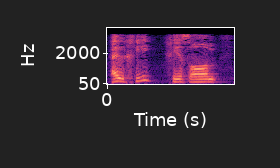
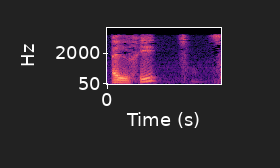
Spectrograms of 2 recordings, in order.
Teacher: الخاء مكسوره يعني في ادنى مراتب التفخيم يعني ضعيفه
